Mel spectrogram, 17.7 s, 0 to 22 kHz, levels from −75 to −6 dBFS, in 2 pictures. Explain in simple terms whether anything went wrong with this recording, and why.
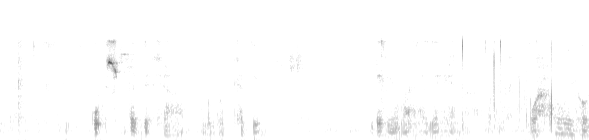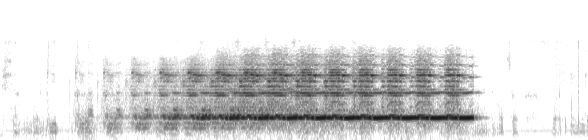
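Something went wrong. From 9.9 to 16.5 seconds there is feedback howl. Two devices in one room shared the call. Sound looped from speaker to microphone and grew louder on each trip into a tone near 500 Hz. It pulses about every 0.4 seconds and becomes far louder than the speech.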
